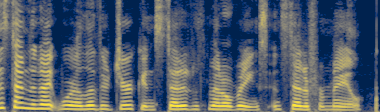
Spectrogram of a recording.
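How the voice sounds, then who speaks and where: Against a quiet background, the voice moves at a fairly quick pace with ordinary pitch variation. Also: woman. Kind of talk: audiobook read-aloud. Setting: headset microphone.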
